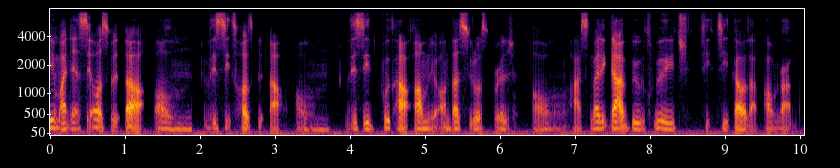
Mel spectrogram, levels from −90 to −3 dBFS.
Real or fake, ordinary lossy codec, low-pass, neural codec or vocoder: fake; none; 7.2 kHz; autoencoder, 22.05 kHz, a latent of 192 numbers a frame, VITS, trained on many speakers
